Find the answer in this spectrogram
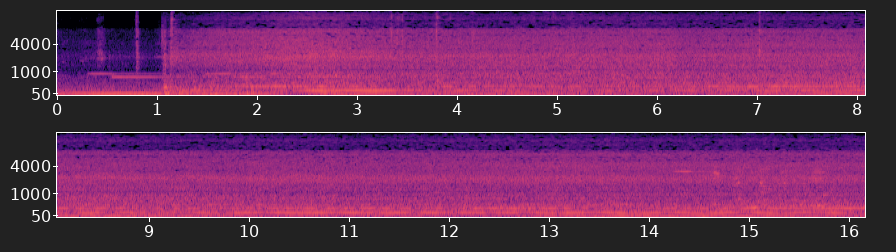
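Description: MTR Kwun Tong Line Q-Train running between stations: steady wheel-and-rail noise with a constant-pitched motor hum. The noise swells suddenly about a second in.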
